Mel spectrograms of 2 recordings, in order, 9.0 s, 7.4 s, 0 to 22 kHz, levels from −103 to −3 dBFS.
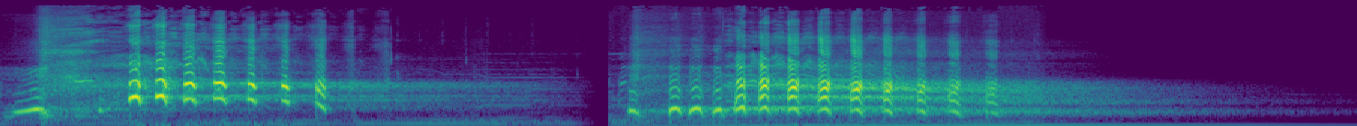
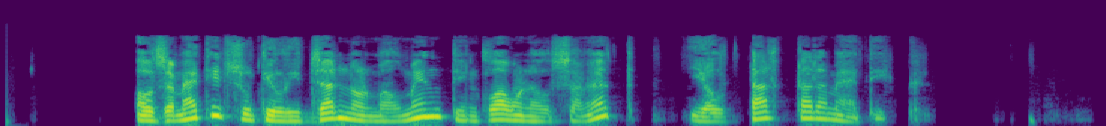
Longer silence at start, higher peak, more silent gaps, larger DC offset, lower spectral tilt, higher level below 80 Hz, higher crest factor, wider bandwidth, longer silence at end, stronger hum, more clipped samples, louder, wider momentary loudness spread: second, 0.1 s vs 0.9 s; about the same, 0 dBFS vs 0 dBFS; about the same, 4.00-4.05 s vs 4.28-4.33 s; neither; second, 0.5 dB/octave vs -7 dB/octave; second, -70 dBFS vs -54 dBFS; about the same, 20 dB vs 18 dB; first, 16.5 kHz vs 7.8 kHz; first, 2.4 s vs 1.5 s; neither; neither; first, -16 LUFS vs -19 LUFS; first, 24 LU vs 9 LU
